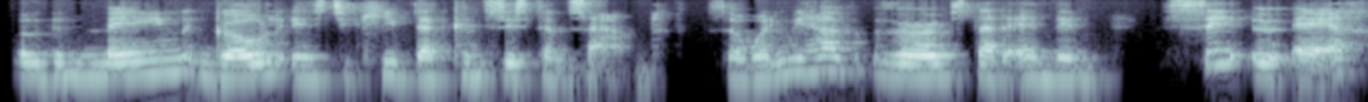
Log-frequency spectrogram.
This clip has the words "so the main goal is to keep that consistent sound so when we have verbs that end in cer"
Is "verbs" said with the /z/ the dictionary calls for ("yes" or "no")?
yes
